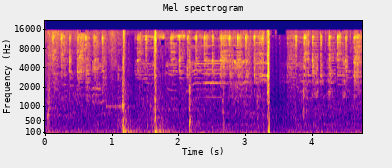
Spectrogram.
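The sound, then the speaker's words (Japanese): Steady low rumble and road noise from inside a moving taxi heading to the Brooklyn Museum early in the morning, with a few sharp knocks and thumps scattered through it; no one speaks. “朝の、えー、一番で展覧会場に行って、まあ、状況を見るというそういう状況なんですけど、まあ、今から車に乗ろうと思いますまたタクシートークですね”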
